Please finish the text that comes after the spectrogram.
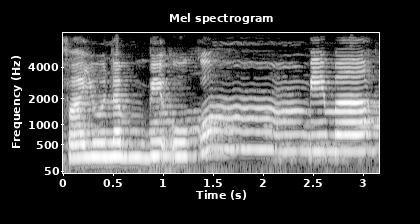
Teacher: mim mati bertemu dengan huruf ba membacanya harus didengungkan selama tiga harokat atau tiga ketukan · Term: ikhfa syafawi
